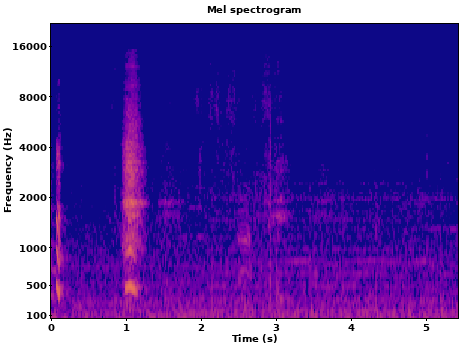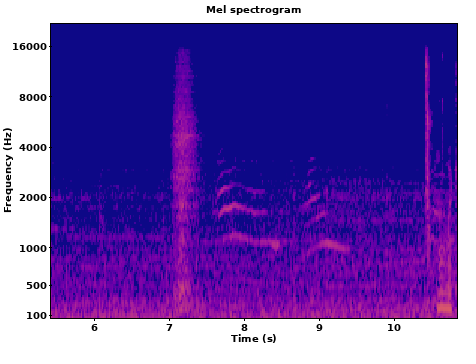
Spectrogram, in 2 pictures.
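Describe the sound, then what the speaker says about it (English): A cat in The Sims 4 meows a few times, a short bright call near the start and another later, over quiet game ambience with soft background music. "the cat is meowing"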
